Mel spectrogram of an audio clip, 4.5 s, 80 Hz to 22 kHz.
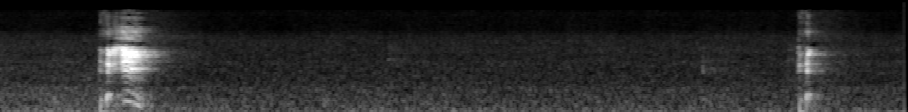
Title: hiccups fast 2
